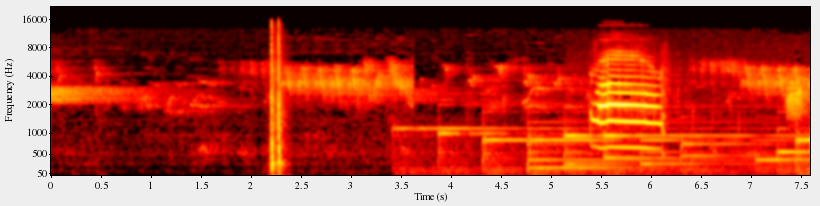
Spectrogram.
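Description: A cat meowing once, a little past the middle: the loudest sound, over soft background music. A single sharp click comes about two seconds in, after near silence.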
